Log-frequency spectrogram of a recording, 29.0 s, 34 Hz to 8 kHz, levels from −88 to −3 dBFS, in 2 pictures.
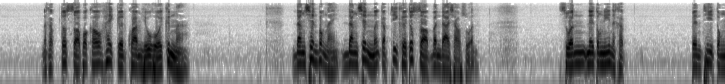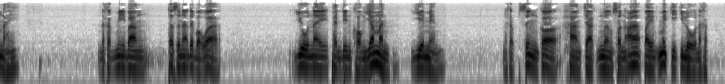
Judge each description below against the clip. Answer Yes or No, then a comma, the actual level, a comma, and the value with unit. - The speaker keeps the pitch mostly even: No, average, 4.2 semitones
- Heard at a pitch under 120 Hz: Yes, low, 105 Hz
